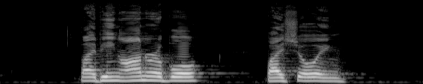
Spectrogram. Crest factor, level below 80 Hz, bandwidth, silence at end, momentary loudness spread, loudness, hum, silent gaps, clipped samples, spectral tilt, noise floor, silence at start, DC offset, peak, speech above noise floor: 16 dB; -76 dBFS; 16.5 kHz; 0.8 s; 11 LU; -17 LUFS; none; none; under 0.1%; -7 dB/octave; -67 dBFS; 0.8 s; under 0.1%; -4 dBFS; 52 dB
